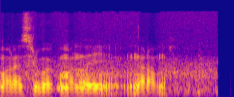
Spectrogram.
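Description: A man's voice speaking, with long vowels held at a fairly level pitch.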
